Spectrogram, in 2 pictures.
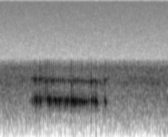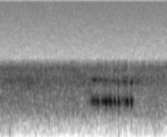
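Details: Chicken resting on a person's lap, making noises new to its owner: a rattling, pulsed trill lasting about one second, then a shorter trill after a pause, in a quiet room.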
